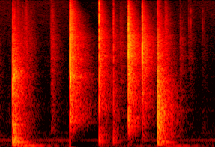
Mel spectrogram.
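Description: During a body-ripple dance step, a dancer's hand clap comes as one of a string of about seven sharp, close slaps and thuds spaced irregularly in a quiet room, each decaying quickly.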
